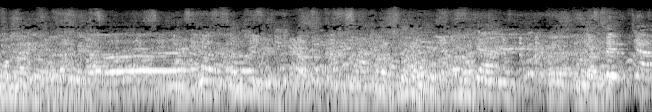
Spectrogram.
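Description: Chatter of many people talking at once, overlapping conversations throughout.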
